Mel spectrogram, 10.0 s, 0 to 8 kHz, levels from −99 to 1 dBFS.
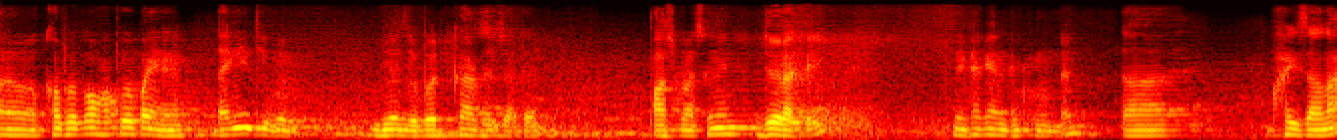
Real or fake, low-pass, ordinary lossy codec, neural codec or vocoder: fake; 7.2 kHz; none; codec, 16 kHz, 1 kbps, X-Codec, HuBERT features, trained on balanced general audio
